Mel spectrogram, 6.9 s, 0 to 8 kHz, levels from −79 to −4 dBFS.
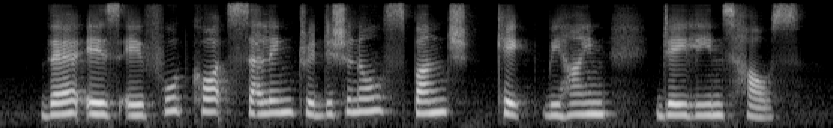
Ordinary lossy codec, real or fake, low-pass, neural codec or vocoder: none; fake; 7.2 kHz; codec, 16 kHz, 0.2 kbps, FocalCodec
